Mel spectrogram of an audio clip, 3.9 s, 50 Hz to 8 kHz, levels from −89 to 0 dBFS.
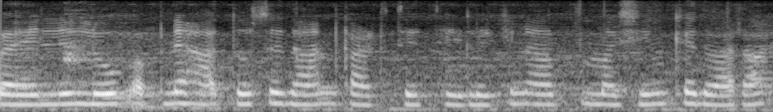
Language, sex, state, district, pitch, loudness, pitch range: Hindi, female, Maharashtra, Gondia, 265 Hz, -16 LUFS, 255-275 Hz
